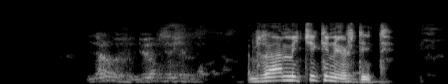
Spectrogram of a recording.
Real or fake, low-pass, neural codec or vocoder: fake; 7.2 kHz; codec, 24 kHz, 6 kbps, HILCodec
